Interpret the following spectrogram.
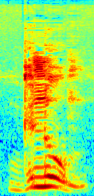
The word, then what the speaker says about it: gnome: Dans tous ces mots, le G et le N se prononcent séparément, alors qu'en général, le GN se prononce comme dans agneau, comme dans igname, ou encore ignorer. On prononce donc pugnace, stagner, gnome, agnostique, magna.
